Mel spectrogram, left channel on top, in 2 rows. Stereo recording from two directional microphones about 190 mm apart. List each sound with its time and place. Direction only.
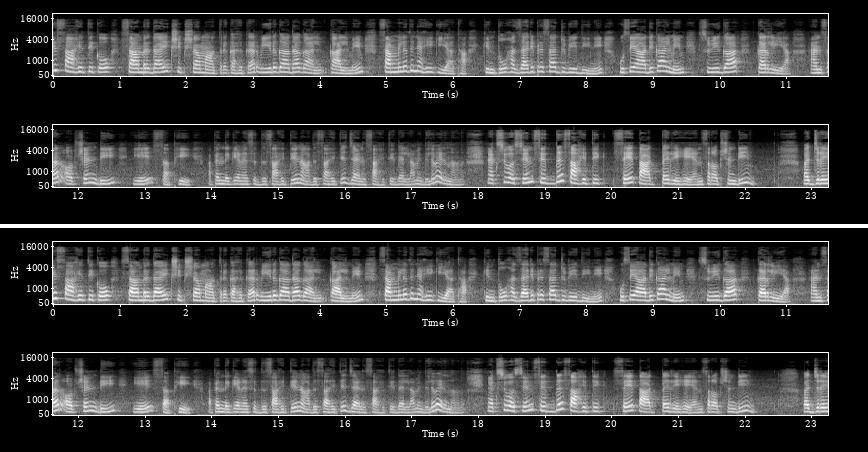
0.0 s a woman's voice: 10° left (ahead or behind)
0.6 s a woman's voice: 25° left (ahead or behind)
1.1 s a woman's voice: 10° left (ahead or behind)
2.1 s a woman's voice: 20° left (ahead or behind)
2.5 s a woman's voice: 10° left (ahead or behind)
5.6 s a woman's voice: 50° left (ahead or behind)
5.9 s a woman's voice: 10° left (ahead or behind)
6.7 s a woman's voice: 25° left (ahead or behind)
